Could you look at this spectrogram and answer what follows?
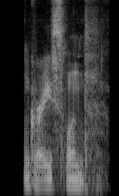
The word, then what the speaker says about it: Graceland: Graceland. – Yeah. – Memphis, anyway, Tennessee. – They always pronounce it like that with like no emphasis on the land.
